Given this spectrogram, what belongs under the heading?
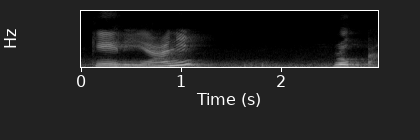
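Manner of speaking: ordinary talk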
